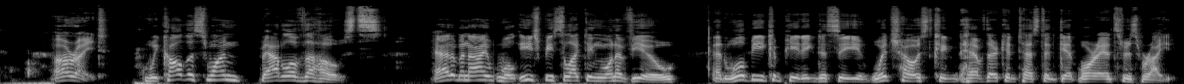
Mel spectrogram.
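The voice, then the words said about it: Exaggerated game show host voice. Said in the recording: “I'm super excited about your game show voice. ... It's fantastic.”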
